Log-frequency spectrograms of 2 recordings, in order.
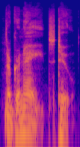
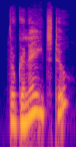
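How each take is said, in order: First: Said in the usual way. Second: Put-on high boy's voice, rising question; excited boy's question. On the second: Malik asking about grenades, high and rising. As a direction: ask it wide-eyed like a kid. Malik asks, Mitch repeats.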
